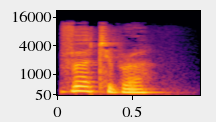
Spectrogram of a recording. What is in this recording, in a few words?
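"vertebra", British English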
